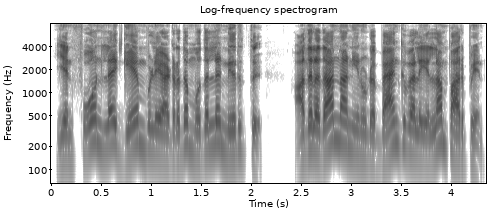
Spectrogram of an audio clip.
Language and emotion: Tamil, angry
